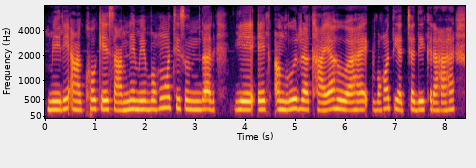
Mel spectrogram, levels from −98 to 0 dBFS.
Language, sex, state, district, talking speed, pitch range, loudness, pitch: Hindi, female, Chhattisgarh, Korba, 145 wpm, 225-245 Hz, -13 LUFS, 235 Hz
